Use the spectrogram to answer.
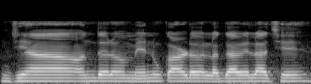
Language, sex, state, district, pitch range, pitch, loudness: Gujarati, male, Gujarat, Gandhinagar, 145-150 Hz, 150 Hz, -13 LUFS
